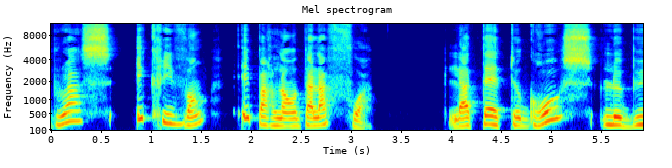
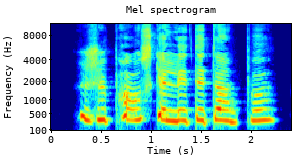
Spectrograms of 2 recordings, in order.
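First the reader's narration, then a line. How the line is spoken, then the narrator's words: Sobbing. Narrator (French): dit Mistress Kilp avec un sanglot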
